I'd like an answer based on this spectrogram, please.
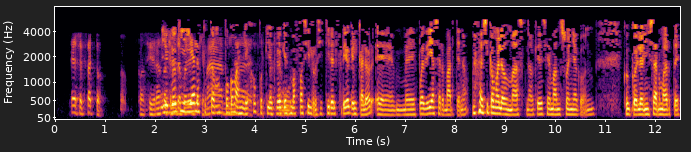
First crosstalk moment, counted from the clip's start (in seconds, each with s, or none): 2.1 s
